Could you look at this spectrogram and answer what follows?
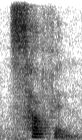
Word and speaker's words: soften: the silently is that when an f and a t lies side by side in the middle of a word the t is silent so whenever tea and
